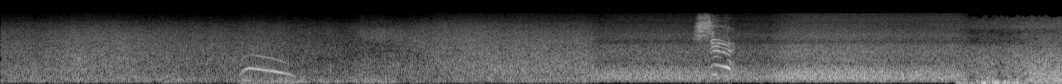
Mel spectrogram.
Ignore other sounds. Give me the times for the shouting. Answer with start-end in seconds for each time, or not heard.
2.4-3.0, 6.9-7.3.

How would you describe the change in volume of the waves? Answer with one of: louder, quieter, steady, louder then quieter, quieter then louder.
louder.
